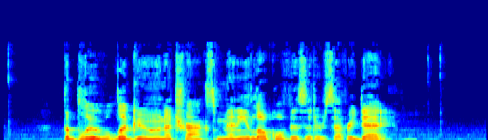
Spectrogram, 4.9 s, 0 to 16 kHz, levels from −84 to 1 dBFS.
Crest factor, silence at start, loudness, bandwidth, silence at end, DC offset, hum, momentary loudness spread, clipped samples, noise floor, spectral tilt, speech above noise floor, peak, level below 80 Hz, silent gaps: 18 dB; 0.65 s; -20 LUFS; 11.5 kHz; 1 s; under 0.1%; none; 9 LU; under 0.1%; -58 dBFS; -6 dB/octave; 39 dB; -4 dBFS; -52 dBFS; none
